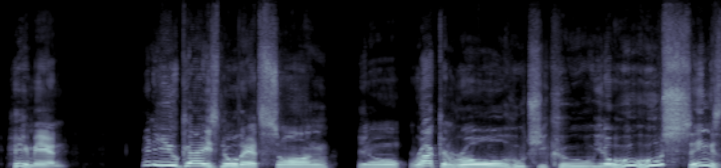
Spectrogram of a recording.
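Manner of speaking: loud, high-pitched drunk guy imitation; drunk bar regular. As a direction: imitate a drunk pestering people about a song. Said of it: "all gassed up drunk".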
